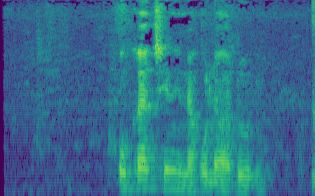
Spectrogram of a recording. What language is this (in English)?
Swahili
